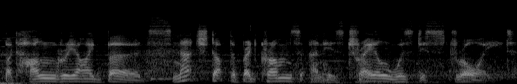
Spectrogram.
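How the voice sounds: A man talks slowly at a medium pitch with ordinary pitch variation. His tone is bright and sharp, with vocal fry.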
